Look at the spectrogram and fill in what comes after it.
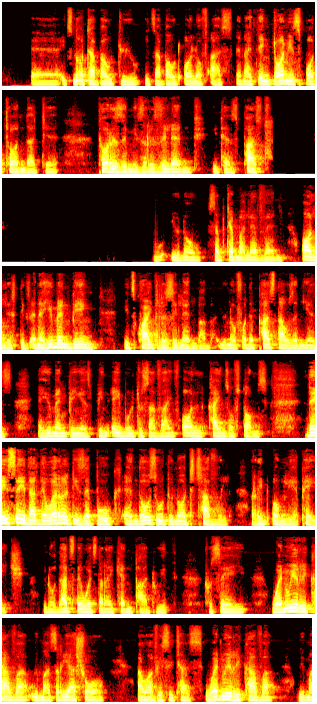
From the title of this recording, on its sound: Webinar discussion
